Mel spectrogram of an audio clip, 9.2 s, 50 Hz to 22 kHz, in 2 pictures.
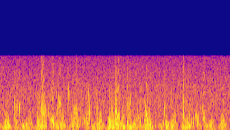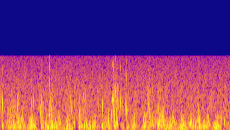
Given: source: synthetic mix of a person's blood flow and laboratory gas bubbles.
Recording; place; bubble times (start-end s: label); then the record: Doppler ultrasound of blood flow; precordium
0.18-0.52 s: bubbles
0.73-1.28 s: bubbles
1.33-1.86 s: bubbles
1.91-1.99 s: bubbles
2.16-2.67 s: bubbles
2.78-3.38 s: bubbles
3.62-4.15 s: bubbles
4.56-5.02 s: bubbles
5.19-5.31 s: bubbles
5.36-5.71 s: bubbles
5.91-6.11 s: bubbles
6.14-6.43 s: bubbles
6.61-7.18 s: bubbles
7.50-7.98 s: bubbles
8.34-8.63 s: bubbles
8.90-9.14 s: bubbles
9.17-9.21 s: bubbles
From the record:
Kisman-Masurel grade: 243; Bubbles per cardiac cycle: several, 3 to 8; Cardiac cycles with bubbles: 100%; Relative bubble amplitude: loud (0.450 to 0.775); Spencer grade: 3 (all of the cardiac periods contain showers or single bubble signals, but not dominating or overriding the cardiac motion signals); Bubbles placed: anywhere in the cardiac cycle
